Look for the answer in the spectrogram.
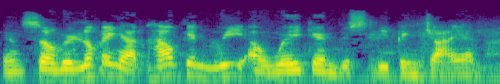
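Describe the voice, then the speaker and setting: A man's voice: mid-range voice, very animated, moderate pace. A man moderating an online meeting, speaking in a rallying style and putting questions to the group. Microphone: video call. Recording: dull, lo-fi video call audio.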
